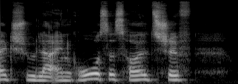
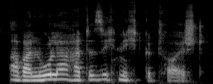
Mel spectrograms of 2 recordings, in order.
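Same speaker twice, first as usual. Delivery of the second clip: ordinary delivery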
